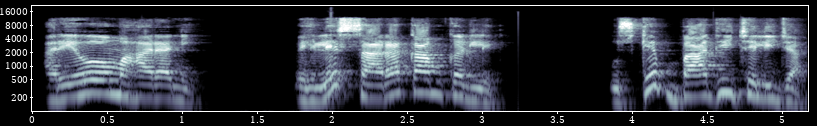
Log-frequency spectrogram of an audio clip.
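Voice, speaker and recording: A woman's voice: medium pitch, slow, bright, forceful tone, pitched below the performer's own voice. A woman voicing a haughty middle-aged mother-in-law from a cartoon story, taunting, bossy and boastful.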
